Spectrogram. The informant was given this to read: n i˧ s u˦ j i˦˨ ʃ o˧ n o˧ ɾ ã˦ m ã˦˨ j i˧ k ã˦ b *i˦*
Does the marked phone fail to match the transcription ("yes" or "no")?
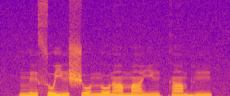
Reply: no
